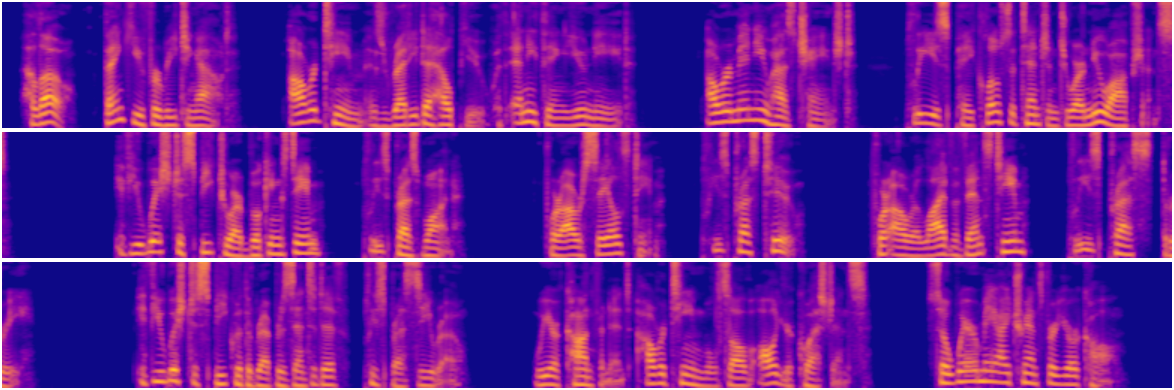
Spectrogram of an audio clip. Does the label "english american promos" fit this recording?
No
